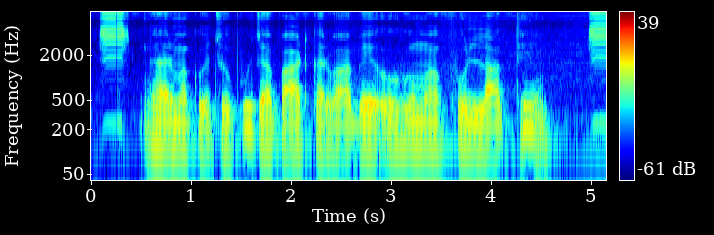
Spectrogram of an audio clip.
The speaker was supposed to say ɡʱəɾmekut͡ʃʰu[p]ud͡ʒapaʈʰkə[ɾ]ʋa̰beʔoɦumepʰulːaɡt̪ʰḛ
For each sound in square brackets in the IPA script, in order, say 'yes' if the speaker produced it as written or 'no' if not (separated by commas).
yes, yes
